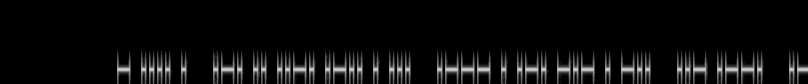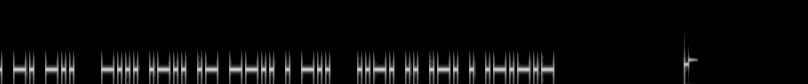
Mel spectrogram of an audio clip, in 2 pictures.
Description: Morse code, heard as a keyed tone, about 30 wpm, 700 Hz. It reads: THE RIFLES JERKED UP AND BLAZED FIRE.
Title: A Sound Of Thunder 30wpm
